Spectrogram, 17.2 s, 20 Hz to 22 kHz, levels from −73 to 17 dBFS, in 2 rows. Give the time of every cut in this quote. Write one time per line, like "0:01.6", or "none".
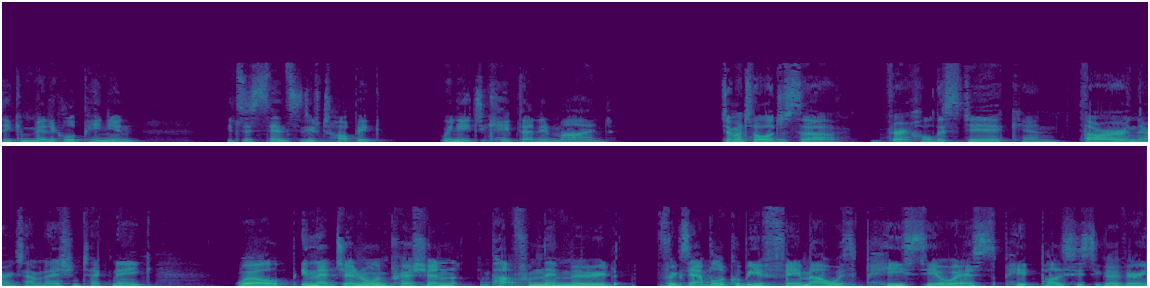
0:10.3
0:13.4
